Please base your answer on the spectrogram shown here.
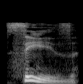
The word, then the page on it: seise: British English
